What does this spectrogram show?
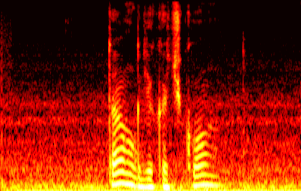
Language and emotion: Russian, neutral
